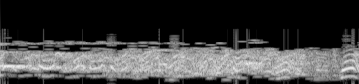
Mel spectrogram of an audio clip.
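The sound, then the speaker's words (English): A man, an announcer put in a trance and told he is Tarzan in the jungles of Africa, lets out a loud, sustained Tarzan-style jungle yell, his voice warbling and yodeling up and down in pitch for several seconds without a break. “What are you yelling about?”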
